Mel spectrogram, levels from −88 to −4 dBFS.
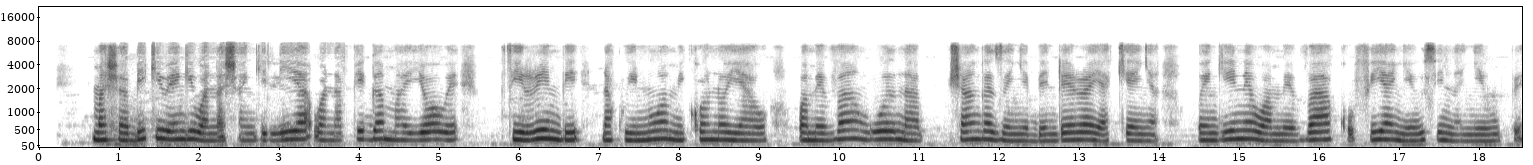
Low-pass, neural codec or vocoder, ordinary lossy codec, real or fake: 7.2 kHz; none; Opus, 16 kbps; real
